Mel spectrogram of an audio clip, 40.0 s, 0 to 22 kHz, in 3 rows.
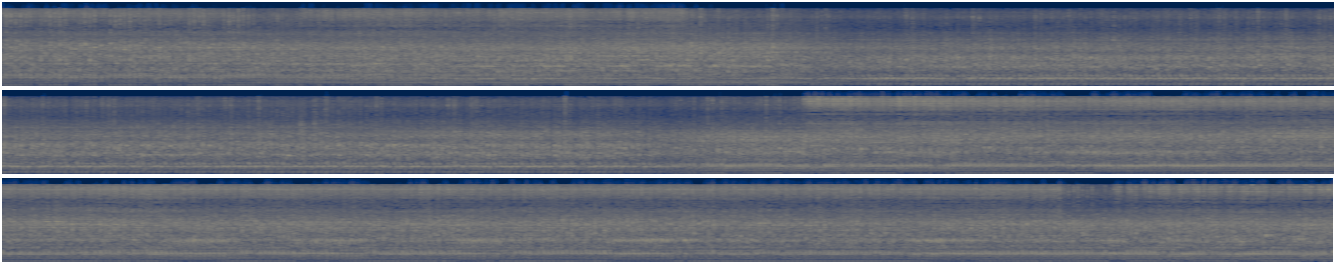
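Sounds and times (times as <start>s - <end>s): bandsaw running: 0.0s - 8.8s, 20.2s - 39.9s.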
